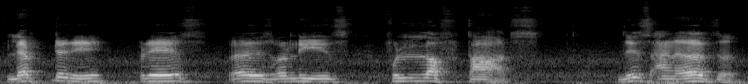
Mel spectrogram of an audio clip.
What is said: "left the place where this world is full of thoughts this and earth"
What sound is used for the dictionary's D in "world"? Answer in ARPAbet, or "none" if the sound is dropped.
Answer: none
